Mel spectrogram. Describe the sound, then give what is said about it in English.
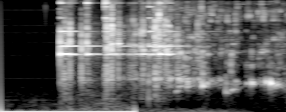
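Cool water poured into a glass, a bright splashing trickle that begins abruptly and runs for nearly two seconds, thinning toward the end. “What's that? That's the sound of your favorite college mascots pouring a glass of cool, refreshing water.”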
